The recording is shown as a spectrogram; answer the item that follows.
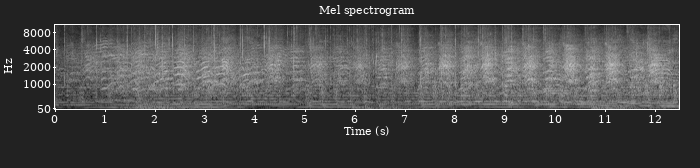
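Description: Suspense music with steady low held tones under an audience of many voices shouting and cheering, the crowd noise building louder over the seconds.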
